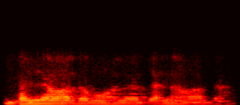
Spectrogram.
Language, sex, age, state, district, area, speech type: Sanskrit, male, 60+, Karnataka, Bellary, urban, conversation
